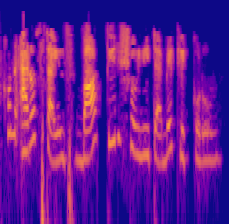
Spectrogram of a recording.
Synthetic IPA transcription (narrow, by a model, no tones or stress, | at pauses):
kʰonɛ̰ɾosʈajlsbat̪iɾʃojliʈɛbeklikːoɾun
